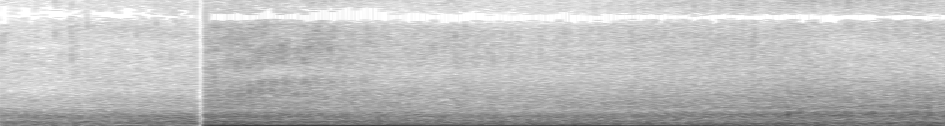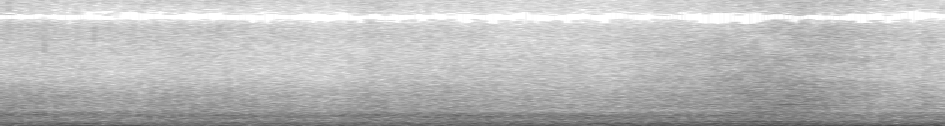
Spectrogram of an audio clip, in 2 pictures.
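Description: Wind-like noise for the first second, then a cut to road traffic: a vehicle engine running steadily with a low hum under general traffic noise.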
